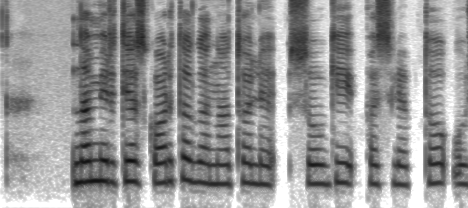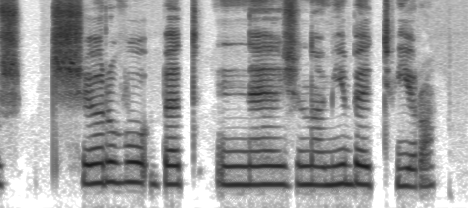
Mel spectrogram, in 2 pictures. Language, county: Lithuanian, Šiauliai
